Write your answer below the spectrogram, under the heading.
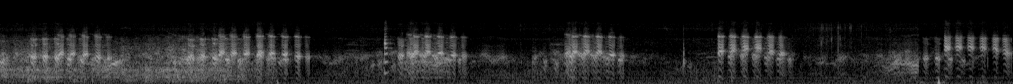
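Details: Frogs calling loudly in a swamp, perhaps during mating season: rapid trains of rattling pulses grouped in bursts roughly every one to two seconds, with several frogs overlapping and some brighter, higher croaks.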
